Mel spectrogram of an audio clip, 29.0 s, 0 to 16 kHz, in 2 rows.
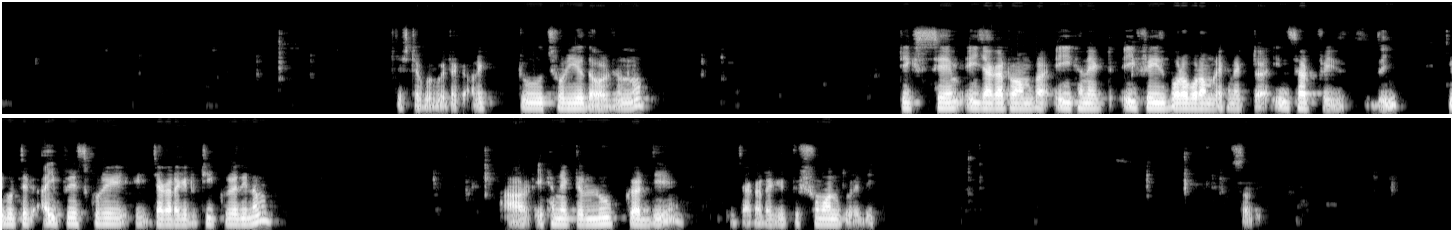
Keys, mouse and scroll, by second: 0.9 click, 1.3 a, 1.9 click, 2.5 shift+z, 2.9 click, 3.6 s, 5.7 scroll up 1, 6.0 Tab, 6.5-6.9 middle drag, 6.9 shift+z, 7.2 scroll down 4, 7.6-8.1 middle drag, 8.1 scroll up 1, 8.4-8.9 middle drag, 8.9 scroll up 2, 9.2-11.3 shift+middle drag, 11.3 Tab, 12.2 click, 12.5 click, 12.9 click, 14.6 i, 15.4 middle click, 16.1 Tab, 16.6-18.9 middle drag, 18.9 Tab, 19.5 ctrl+r, 26.0 Escape, 26.6 ctrl+z, 27.1 ctrl+z, 28.7 middle click.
